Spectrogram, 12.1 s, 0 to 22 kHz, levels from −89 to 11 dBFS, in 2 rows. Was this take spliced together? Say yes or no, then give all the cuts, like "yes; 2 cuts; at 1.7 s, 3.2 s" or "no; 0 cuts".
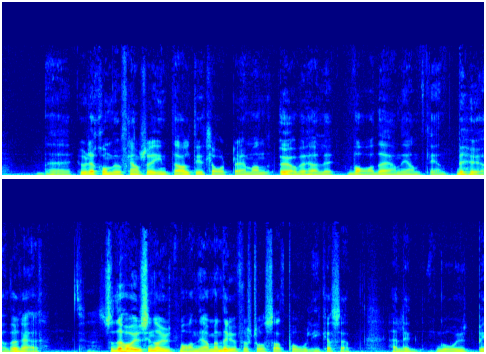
yes; 7 cuts; at 0.9 s, 1.6 s, 2.5 s, 4.9 s, 5.6 s, 8.9 s, 9.5 s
